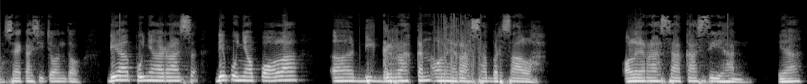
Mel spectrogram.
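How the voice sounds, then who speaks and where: High-voiced preacher. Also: male voice, a little mellow. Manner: mixes English words, calls out to the congregation. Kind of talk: sermon.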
